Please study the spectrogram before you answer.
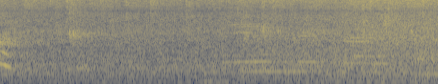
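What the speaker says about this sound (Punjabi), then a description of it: "ਦੇਖੋ ਕਿੰਨੀ ਬਾਰਿਸ਼ ਹੋ ਰਹੀ ਹੈ ਕਿੰਨੀ ਤੇਜ਼" Steady rain hisses down in a dense, even wash of noise, with faint voices in the background.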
